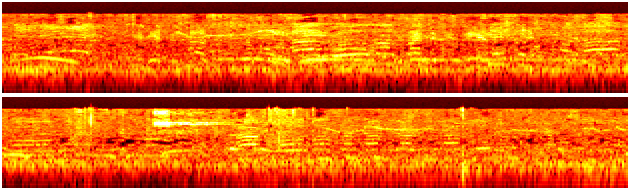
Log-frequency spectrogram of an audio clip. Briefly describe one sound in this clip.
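Children shout and call out across an open outdoor pitch.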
